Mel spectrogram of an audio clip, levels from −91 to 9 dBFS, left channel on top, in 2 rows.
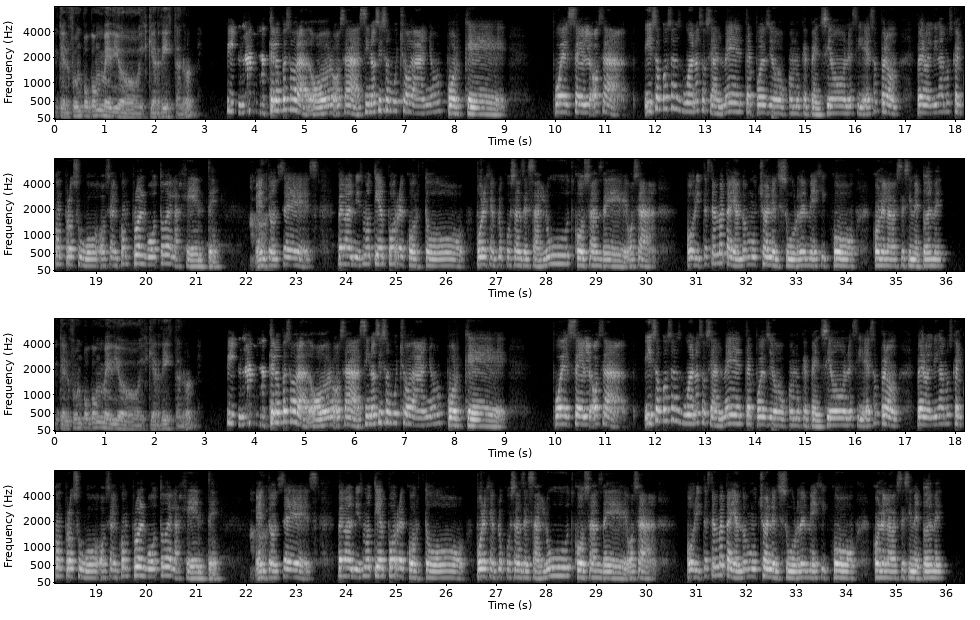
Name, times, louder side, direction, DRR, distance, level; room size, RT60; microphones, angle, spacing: voice 1, 0.0-2.8 22.1-22.4, left 3 dB, 60° left, 1.0 m, -33 dB
voice 2, 3.4-9.0 10.0-11.4 11.8-16.8 17.3-21.5 22.2-23.3 23.8-26.4 26.6-30.2 30.8-35.9, right 2 dB, ahead, 0.5 m, -22 dB
5.5 x 2.2 x 4.2 m
head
